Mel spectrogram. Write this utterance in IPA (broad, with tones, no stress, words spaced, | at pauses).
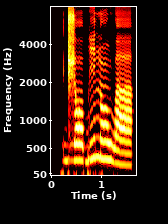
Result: d͡ʒɔ˨ bi˨˦nɔ̃˧ wa˨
